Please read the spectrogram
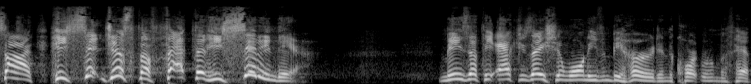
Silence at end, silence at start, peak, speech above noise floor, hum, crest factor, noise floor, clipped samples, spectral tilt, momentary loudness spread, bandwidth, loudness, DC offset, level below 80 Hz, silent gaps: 0 s; 0 s; 0 dBFS; 42 dB; none; 14 dB; -57 dBFS; under 0.1%; -3.5 dB/octave; 9 LU; 16 kHz; -15 LUFS; under 0.1%; -56 dBFS; none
